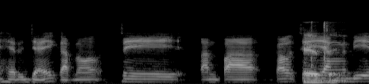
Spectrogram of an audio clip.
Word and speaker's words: Hercai: sinetron ini hej hej tapi sebenarnya bacanya harjay Karno Sheikh tanpa kalau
